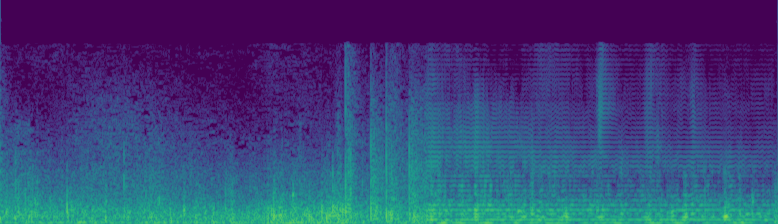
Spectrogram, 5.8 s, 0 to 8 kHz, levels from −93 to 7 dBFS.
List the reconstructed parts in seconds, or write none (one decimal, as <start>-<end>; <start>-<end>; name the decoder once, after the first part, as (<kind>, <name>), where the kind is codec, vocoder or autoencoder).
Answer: 3.2-5.8 (vocoder, BigVGAN v2)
